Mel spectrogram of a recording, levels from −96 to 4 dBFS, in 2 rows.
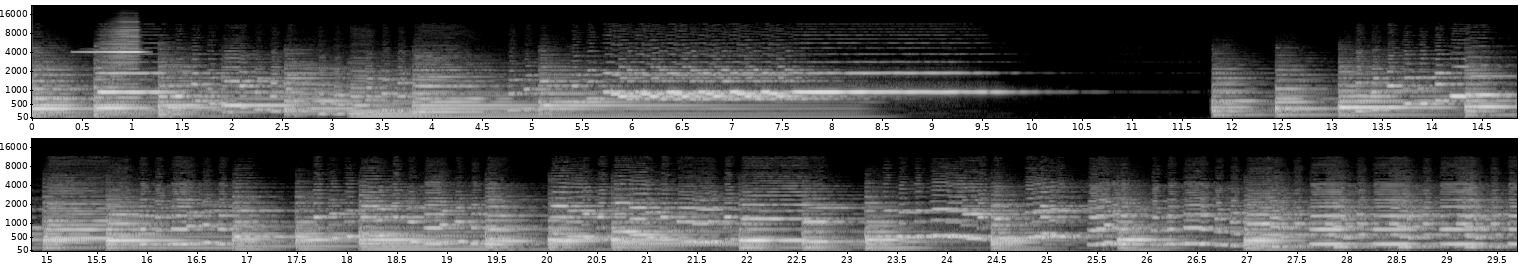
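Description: Right at the start, from 0.38 s to 1.20 s, there's a loudspeaker feedback squeal: a single tone at 4.1 kHz swells over roughly half a second to sit a few dB above the audio. The mic is hearing its own speaker, and the loop gain tops unity at that frequency.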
